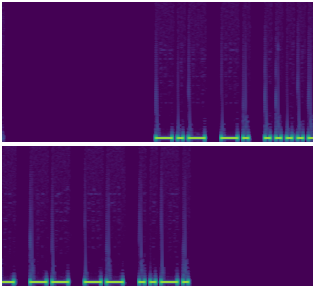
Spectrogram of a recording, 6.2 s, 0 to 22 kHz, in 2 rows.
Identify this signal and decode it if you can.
Morse code, heard as a keyed tone, about 25 wpm, 700 Hz. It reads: KN4MMF
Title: Speed Racing - USA 2x3 Call Signs 22wpm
